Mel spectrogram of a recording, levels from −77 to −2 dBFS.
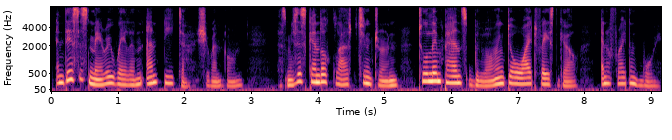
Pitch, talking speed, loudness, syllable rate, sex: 165 Hz, 190 wpm, -19 LUFS, 5.2 syllables/s, female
